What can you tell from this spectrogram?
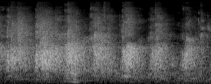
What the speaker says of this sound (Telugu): సహజంగానే ఆ క్లాప్స్ వచ్చినందుకు ధన్యవాదాలు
